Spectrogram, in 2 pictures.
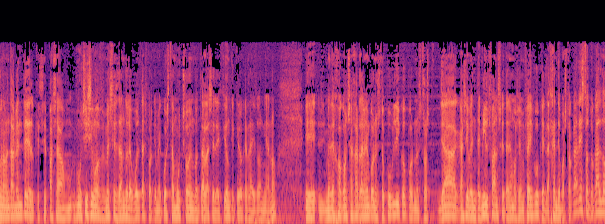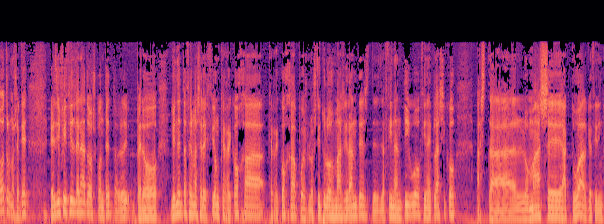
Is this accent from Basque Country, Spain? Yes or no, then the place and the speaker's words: no; Valencian Community, Spain; Tengo que decir, como valenciano que soy, que gran parte de la orquesta es de músicos valencianos.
